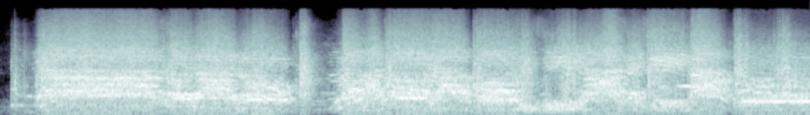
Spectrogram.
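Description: A crowd of men and women chants loudly in unison close by.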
